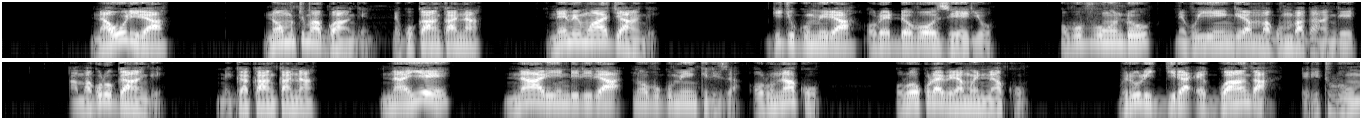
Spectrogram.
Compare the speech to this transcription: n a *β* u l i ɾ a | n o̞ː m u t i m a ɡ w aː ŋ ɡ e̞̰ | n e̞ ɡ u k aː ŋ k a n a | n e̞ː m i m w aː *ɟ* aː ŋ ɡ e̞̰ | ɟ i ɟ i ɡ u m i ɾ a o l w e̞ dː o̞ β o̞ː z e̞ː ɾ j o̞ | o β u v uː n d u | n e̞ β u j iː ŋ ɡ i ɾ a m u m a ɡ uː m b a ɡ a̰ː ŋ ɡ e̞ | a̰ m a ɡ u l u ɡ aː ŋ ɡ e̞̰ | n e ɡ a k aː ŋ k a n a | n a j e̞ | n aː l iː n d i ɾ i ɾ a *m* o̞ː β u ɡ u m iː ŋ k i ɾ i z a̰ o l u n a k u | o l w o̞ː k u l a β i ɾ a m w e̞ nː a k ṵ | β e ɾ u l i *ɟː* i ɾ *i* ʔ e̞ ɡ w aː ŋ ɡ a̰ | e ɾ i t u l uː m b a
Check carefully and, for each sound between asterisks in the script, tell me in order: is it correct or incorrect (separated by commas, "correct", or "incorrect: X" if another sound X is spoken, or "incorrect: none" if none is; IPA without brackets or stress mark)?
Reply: incorrect: w, correct, incorrect: n, correct, incorrect: a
